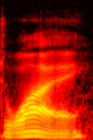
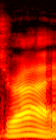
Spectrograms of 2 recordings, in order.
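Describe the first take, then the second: First: The word begins with a 'dw' sound instead. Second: The word begins with a clear 'dr' sound. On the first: "It sounds like they're saying dwy" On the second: "it doesn't sound like they're saying dry"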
